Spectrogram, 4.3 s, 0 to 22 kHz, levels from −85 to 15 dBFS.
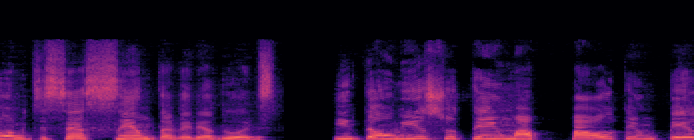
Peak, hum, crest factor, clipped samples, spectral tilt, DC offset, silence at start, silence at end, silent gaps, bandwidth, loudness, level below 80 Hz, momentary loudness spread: -8 dBFS; none; 16 dB; under 0.1%; -3.5 dB/octave; under 0.1%; 0 s; 0 s; none; 16.5 kHz; -24 LUFS; -82 dBFS; 6 LU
